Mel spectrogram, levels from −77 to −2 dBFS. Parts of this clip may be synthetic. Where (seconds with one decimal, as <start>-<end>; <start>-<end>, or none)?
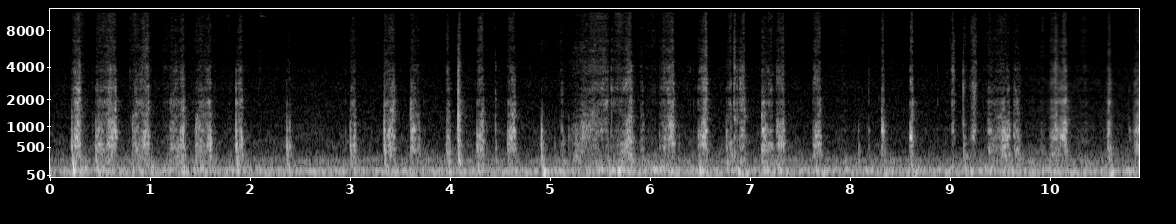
9.8-10.9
